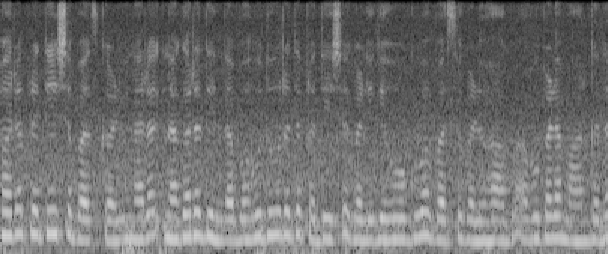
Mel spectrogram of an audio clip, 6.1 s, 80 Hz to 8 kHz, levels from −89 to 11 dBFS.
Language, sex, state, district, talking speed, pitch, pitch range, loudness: Kannada, female, Karnataka, Dakshina Kannada, 140 wpm, 200 Hz, 195-230 Hz, -14 LUFS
